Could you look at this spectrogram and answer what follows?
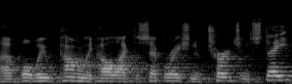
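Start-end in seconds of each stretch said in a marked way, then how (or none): none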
